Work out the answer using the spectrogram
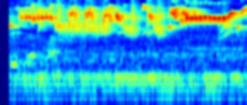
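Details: A siskin singing in Kuwait, a fast, high twittering run of chirps and buzzy trills ending in a rapid stuttering series, over a faint low hum.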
